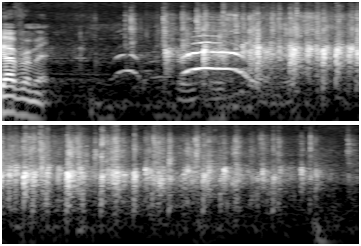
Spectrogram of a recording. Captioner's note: audience applauds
